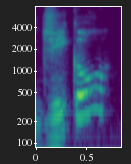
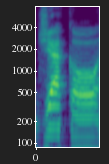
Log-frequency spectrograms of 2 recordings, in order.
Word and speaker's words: Jekyll: You know that the proper pronunciation is Jekyll?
